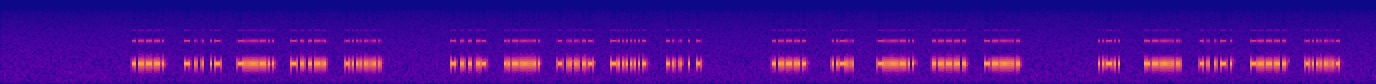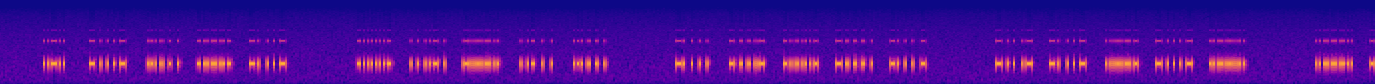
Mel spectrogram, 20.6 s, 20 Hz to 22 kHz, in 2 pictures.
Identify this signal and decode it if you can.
Hellschreiber (Feld-Hell, 122.5 baud), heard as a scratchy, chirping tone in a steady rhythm, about 1000 Hz. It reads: 6MERC A2ADV 0IE8B I54BO IN70W OJ5Y7 LAOFU MW9N2 …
